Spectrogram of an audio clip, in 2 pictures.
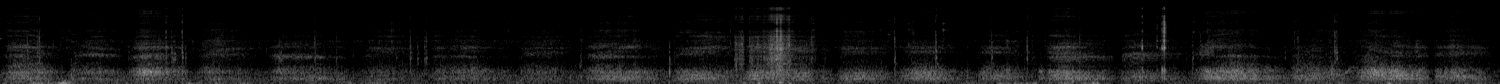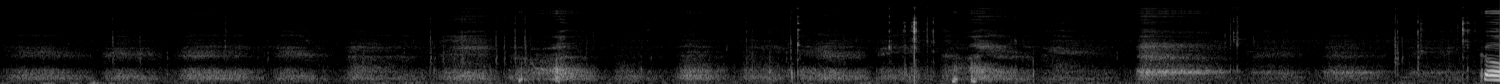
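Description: A climber breathing hard and rhythmically in short, repeated breaths close to the microphone while pulling through the moves, with a couple of sharp clicks from the gear.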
